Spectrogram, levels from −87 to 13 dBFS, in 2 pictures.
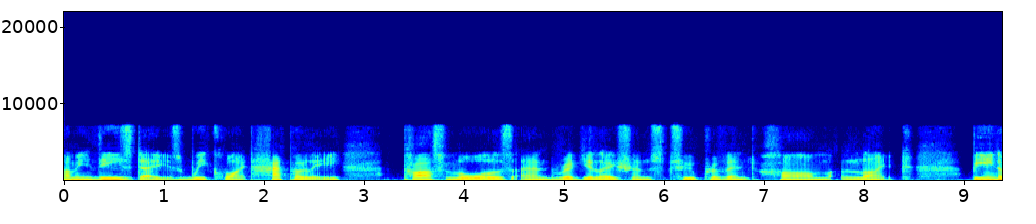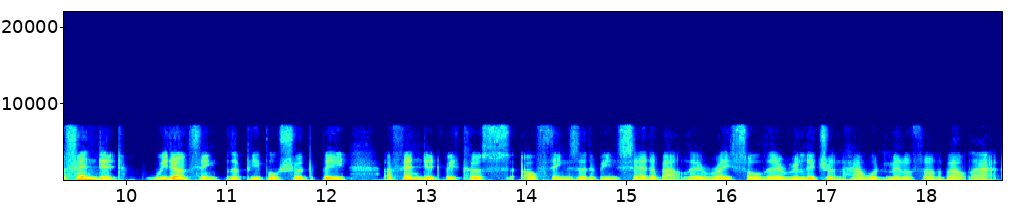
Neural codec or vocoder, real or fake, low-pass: codec, 16 kHz, 1.1 kbps, Voila-Tokenizer; fake; 7.2 kHz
